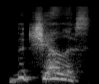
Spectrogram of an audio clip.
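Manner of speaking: hushed, whispered mock title. Mocking husband's nickname for himself, in a whisper.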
